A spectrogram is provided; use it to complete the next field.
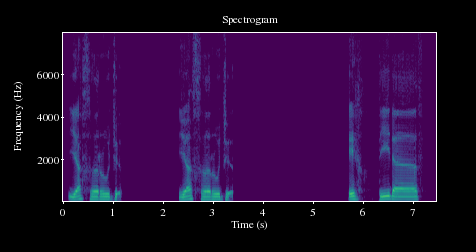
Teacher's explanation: Perbedaan kedua adalah suara kha, suara tanpa getaran, yang artinya dihasilkan dengan mendorong udara melalui celah yang terbentuk di antara keduanya, yaitu akar lidah dan langit-langit lunak. Untuk memahami apa yang saya maksud, coba sentuh tenggorokan Anda ketika mengucapkan suara kha.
